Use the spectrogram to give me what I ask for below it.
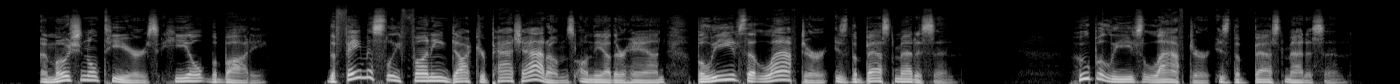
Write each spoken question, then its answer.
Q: Who believes laughter is the best medicine?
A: The famously funny Dr. Patch Adams believes that laughter is the best medicine.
